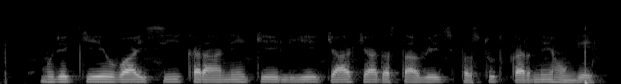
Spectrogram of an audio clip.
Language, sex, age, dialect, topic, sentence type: Hindi, male, 18-24, Garhwali, banking, question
